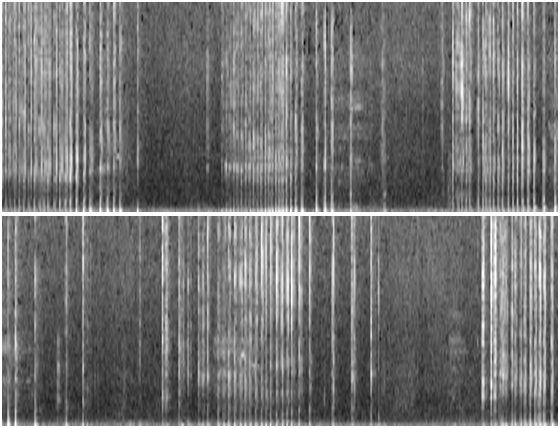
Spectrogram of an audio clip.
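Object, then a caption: Plastic hair comb. A fingertip runs across and plucks the fine teeth of a solid grey plastic hair comb held up close to the microphone. Rapid runs of dry, soft clicks and ticks come in bursts, with brief sharper plucks between the quieter stretches. The sound is muffled and bass-heavy, and each tick dies away almost at once.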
